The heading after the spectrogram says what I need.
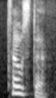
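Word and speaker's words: Towcester: So it is actually pronounced believe it or not toaster.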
